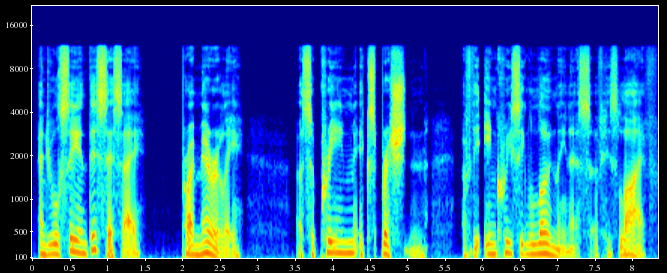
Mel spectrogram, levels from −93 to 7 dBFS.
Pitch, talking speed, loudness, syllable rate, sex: 140 Hz, 130 wpm, -20 LUFS, 4.7 syllables/s, male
